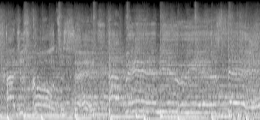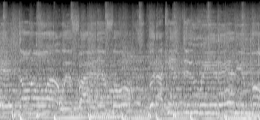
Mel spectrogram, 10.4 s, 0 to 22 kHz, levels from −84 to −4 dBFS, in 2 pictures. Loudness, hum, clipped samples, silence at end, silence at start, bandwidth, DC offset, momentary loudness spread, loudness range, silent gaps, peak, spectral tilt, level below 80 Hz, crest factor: -14 LUFS; none; under 0.1%; 0 s; 0 s; over 20 kHz; under 0.1%; 1 LU; 1 LU; none; -2 dBFS; -4 dB/octave; -24 dBFS; 12 dB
